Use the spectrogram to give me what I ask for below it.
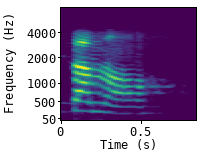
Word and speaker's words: Samel: But right now we'd like to bring in Jackie, and Jackie, if I'm pronouncing your last name correct, is it Samel? – It's Samel.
